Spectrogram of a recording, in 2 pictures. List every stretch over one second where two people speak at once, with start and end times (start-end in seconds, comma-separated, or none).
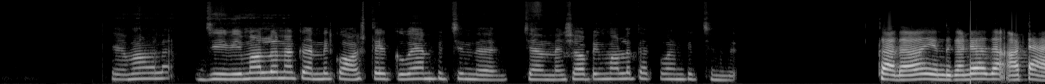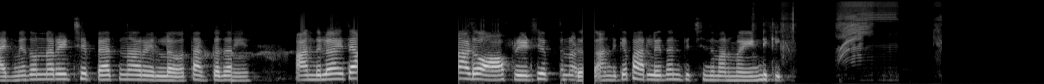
none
